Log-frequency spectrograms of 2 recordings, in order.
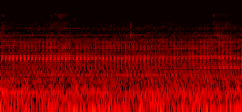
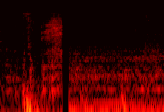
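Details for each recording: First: Fridge/freezer making a loud, rough, tractor-like rumble from the freezer compartment fan, with the blade scraping against ice. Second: Fridge/freezer after the freezer-compartment fan that made a loud tractor-like noise was fixed and properly reseated: after a brief knock, a steady, low, even hum with no rattle or roar. The fridge now runs normally.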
